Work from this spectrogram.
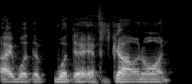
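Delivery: rough, gravelly, confrontational voice. Describing someone who walks out to confront trouble two doors up, in a gravelly voice. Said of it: "in a gravelly voice".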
